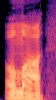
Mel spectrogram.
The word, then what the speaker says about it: Omagh: Omagh.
